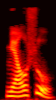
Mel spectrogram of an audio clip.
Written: 描述

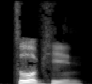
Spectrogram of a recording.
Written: 作品

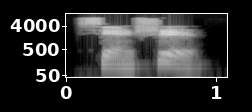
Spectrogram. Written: 显示

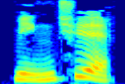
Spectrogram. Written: 明确

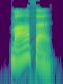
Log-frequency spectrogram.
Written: 麻烦

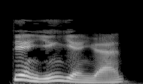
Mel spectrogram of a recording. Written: 演员

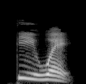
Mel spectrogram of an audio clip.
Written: 地位

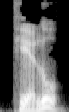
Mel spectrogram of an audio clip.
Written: 铁路

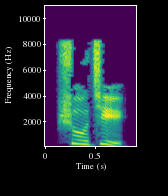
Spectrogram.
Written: 数据

